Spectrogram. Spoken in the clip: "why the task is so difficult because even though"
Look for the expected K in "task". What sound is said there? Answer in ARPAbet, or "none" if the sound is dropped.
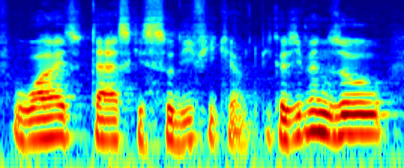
K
